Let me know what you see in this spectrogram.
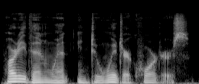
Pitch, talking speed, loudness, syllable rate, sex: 95 Hz, 210 wpm, -19 LUFS, 6.0 syllables/s, male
